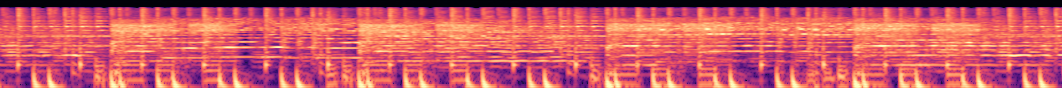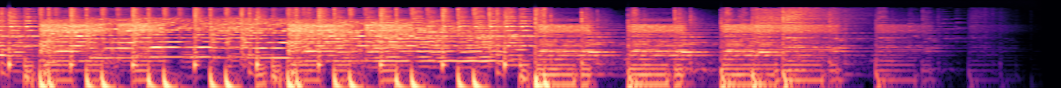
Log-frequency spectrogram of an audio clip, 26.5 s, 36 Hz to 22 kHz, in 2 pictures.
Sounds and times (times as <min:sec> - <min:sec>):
Music: 0:00.0 - 0:26.2.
